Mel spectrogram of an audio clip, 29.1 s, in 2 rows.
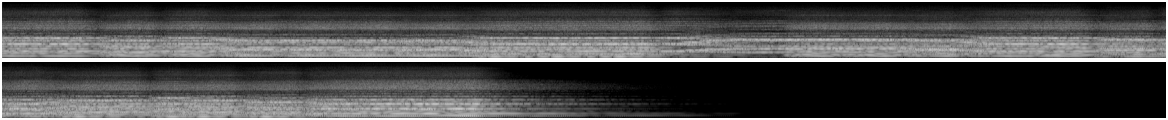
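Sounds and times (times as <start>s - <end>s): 
mixed SATB choir practice music: 0.0s - 22.4s.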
